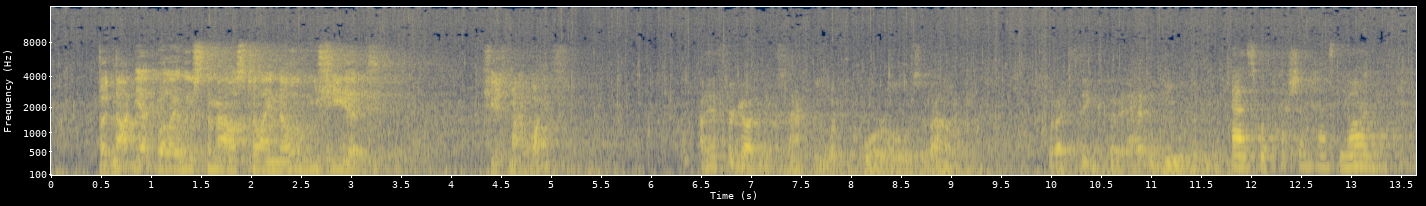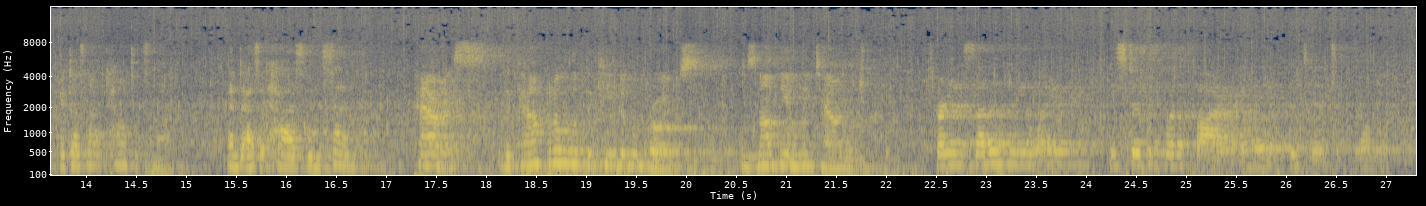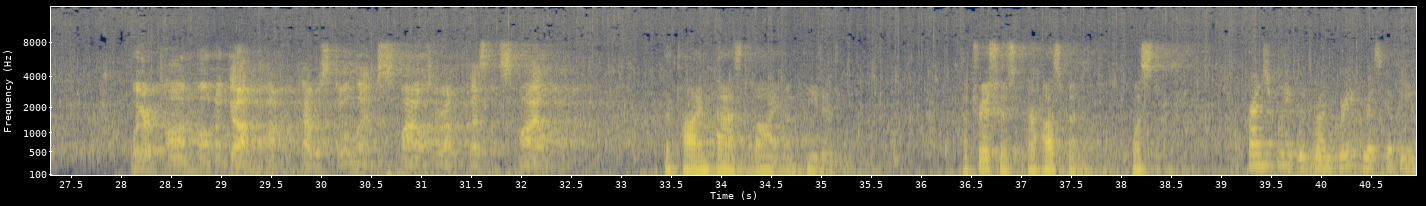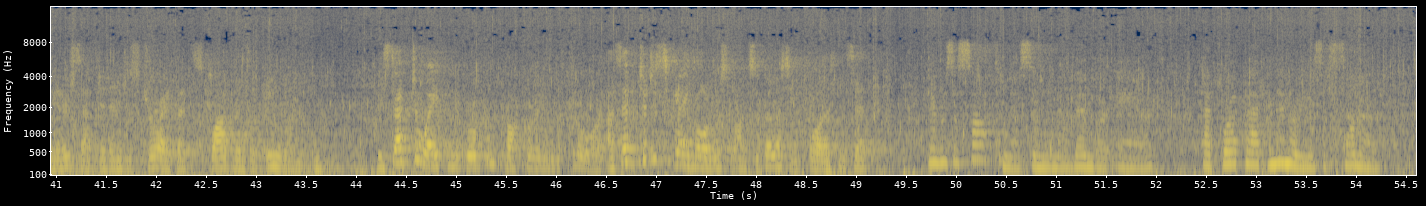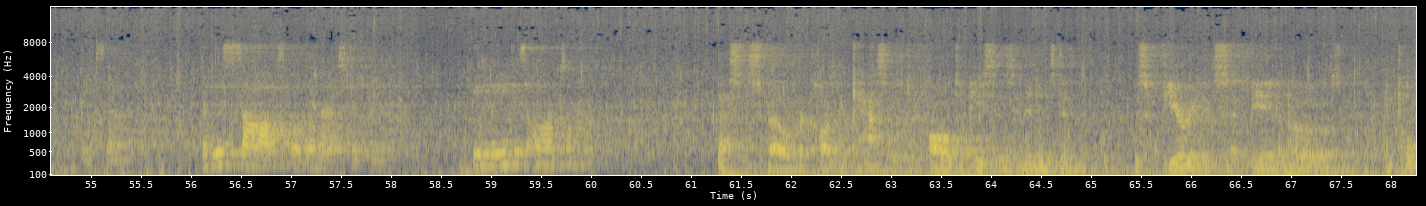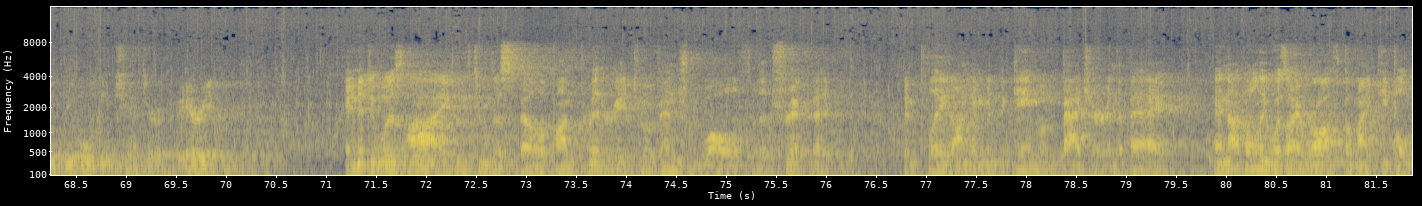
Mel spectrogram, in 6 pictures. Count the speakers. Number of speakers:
10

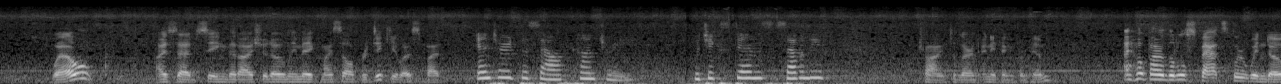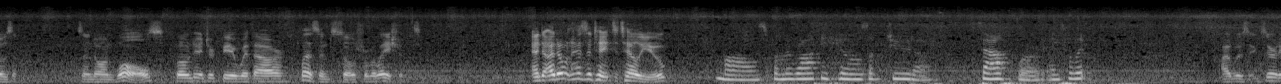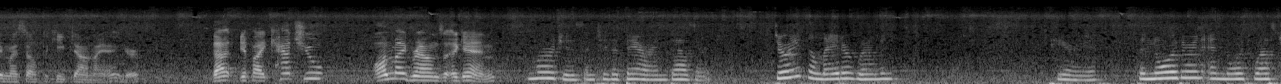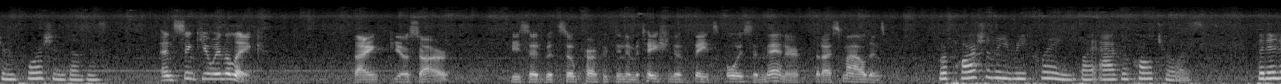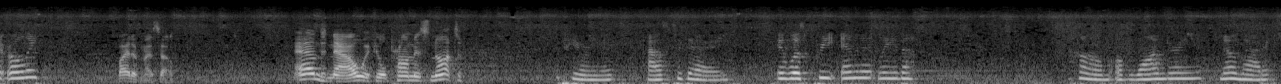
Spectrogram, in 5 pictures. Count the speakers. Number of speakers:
2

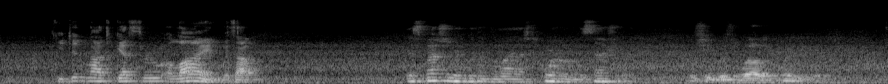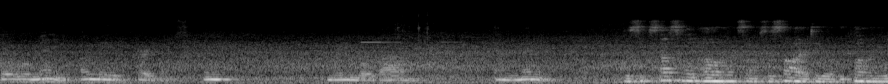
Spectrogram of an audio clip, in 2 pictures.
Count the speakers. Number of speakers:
4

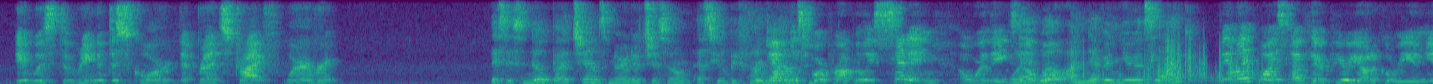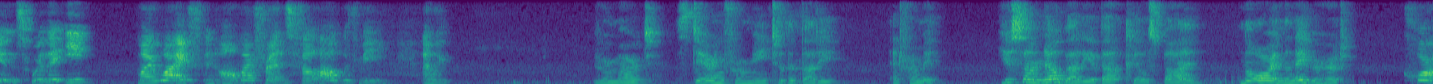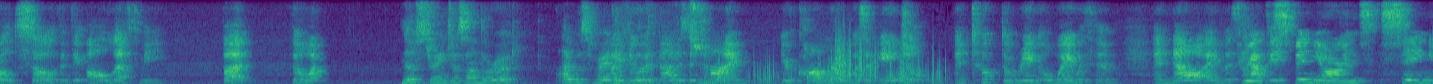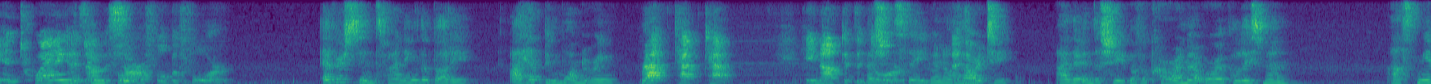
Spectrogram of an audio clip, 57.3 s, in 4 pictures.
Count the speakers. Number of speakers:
3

